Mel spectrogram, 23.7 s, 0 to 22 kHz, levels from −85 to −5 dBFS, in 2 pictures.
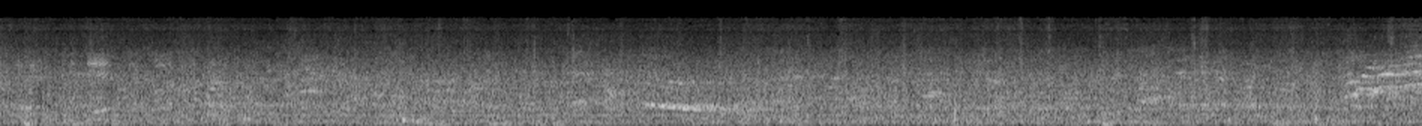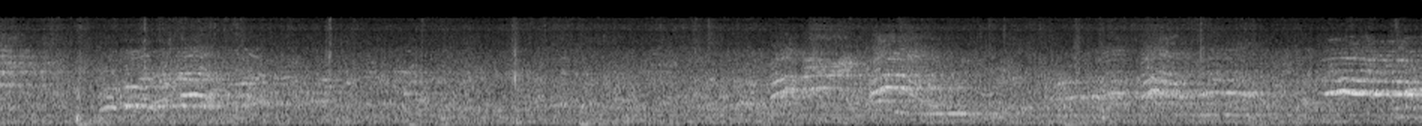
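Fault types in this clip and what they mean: No faults detected here.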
